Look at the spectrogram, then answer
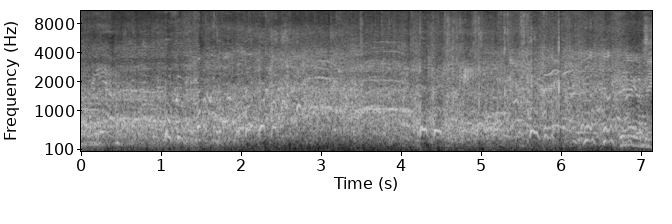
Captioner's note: laughs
